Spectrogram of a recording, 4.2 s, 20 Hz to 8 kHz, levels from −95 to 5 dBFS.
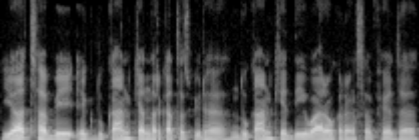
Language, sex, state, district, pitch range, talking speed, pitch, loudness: Hindi, male, Jharkhand, Garhwa, 125-145 Hz, 230 wpm, 135 Hz, -19 LUFS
